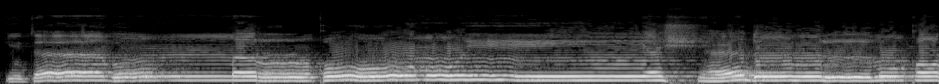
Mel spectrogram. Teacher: تنوین کے بعد دیکھیں حروف یرملون میں سے یا ہے تو یہاں پہ ادغام کریں گے غنہ کے ساتھ کتاب مرقوم یشہدہ المقربون نوز میں ساؤنڈ لے کے جائیں گے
